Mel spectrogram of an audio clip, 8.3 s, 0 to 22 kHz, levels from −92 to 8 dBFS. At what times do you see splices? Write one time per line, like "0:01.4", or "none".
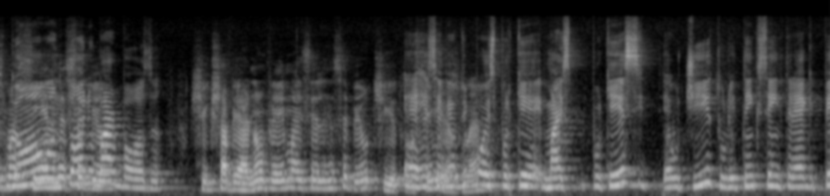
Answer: none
